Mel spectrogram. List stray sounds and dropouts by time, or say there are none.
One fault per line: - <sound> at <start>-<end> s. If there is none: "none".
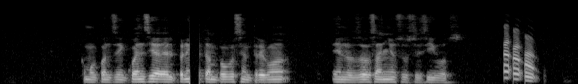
- dropout at 1.9-2.0 s
- chirp at 5.0-5.5 s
